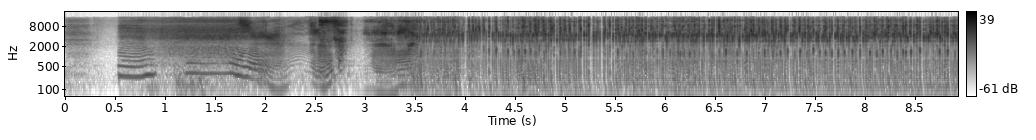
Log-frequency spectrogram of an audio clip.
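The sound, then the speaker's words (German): A woman blows a long, wet raspberry with her mouth, imitating a fart: loud, with wobbling pitch bends in the opening seconds, then a sustained buzzy, sputtering rasp for the rest. “wie sie furzt. Allerdings nicht wirklich, sondern mit ihrem Mund, um andere Leute zum Lachen zu bringen.”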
